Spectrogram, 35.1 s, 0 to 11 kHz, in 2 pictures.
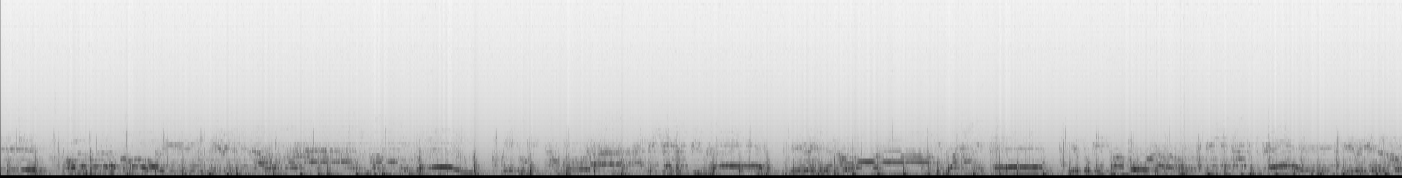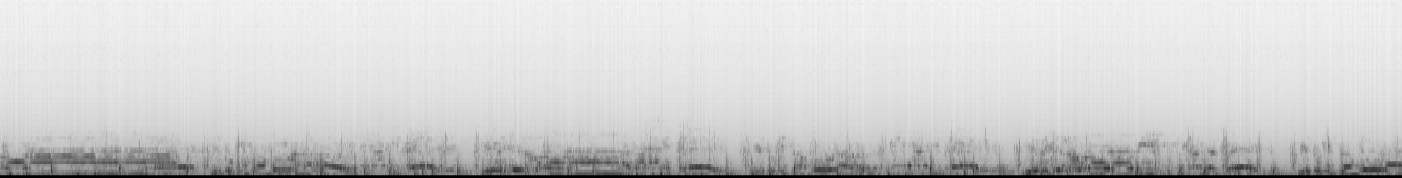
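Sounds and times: double-headed drum beating: 0.0 - 35.0
person singing: 0.0 - 35.0.

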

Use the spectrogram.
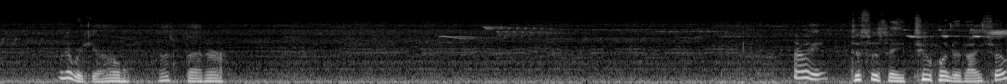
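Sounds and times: outdoor background noise: 0.0 - 10.0
bird chirps: 4.1 - 10.0.

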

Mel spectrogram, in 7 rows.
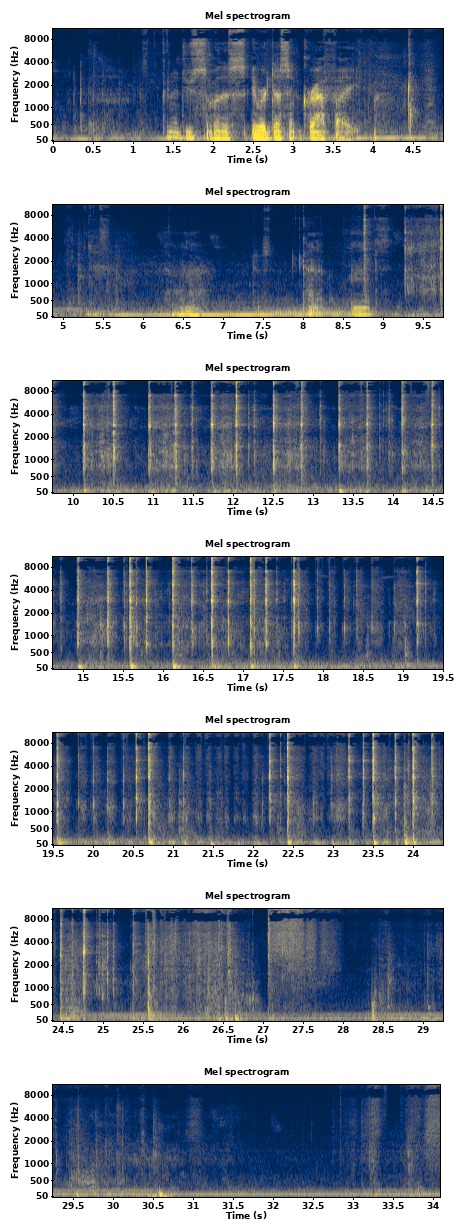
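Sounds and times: brayer rolling sticky paint: 9.2 - 30.1
paper rustling: 24.4 - 28.0.

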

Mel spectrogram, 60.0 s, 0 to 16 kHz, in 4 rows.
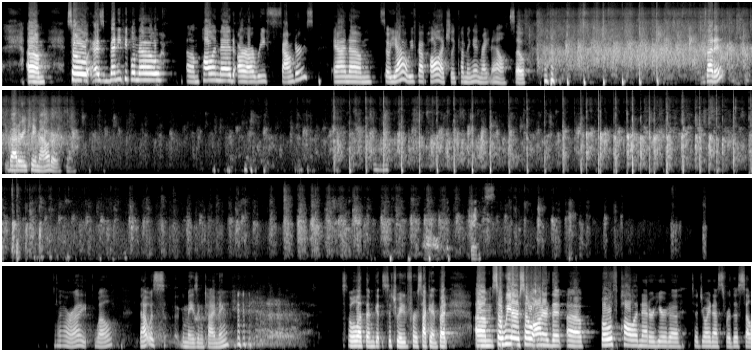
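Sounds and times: audience clapping: 10.4 - 42.6.

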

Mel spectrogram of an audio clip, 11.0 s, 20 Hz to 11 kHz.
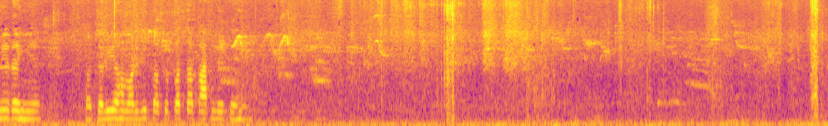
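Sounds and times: birds chirping: 0.0 - 11.0
leaves and stalks rustling: 0.0 - 11.0
stalk snapping: 5.1 - 7.4, 10.6 - 11.0.

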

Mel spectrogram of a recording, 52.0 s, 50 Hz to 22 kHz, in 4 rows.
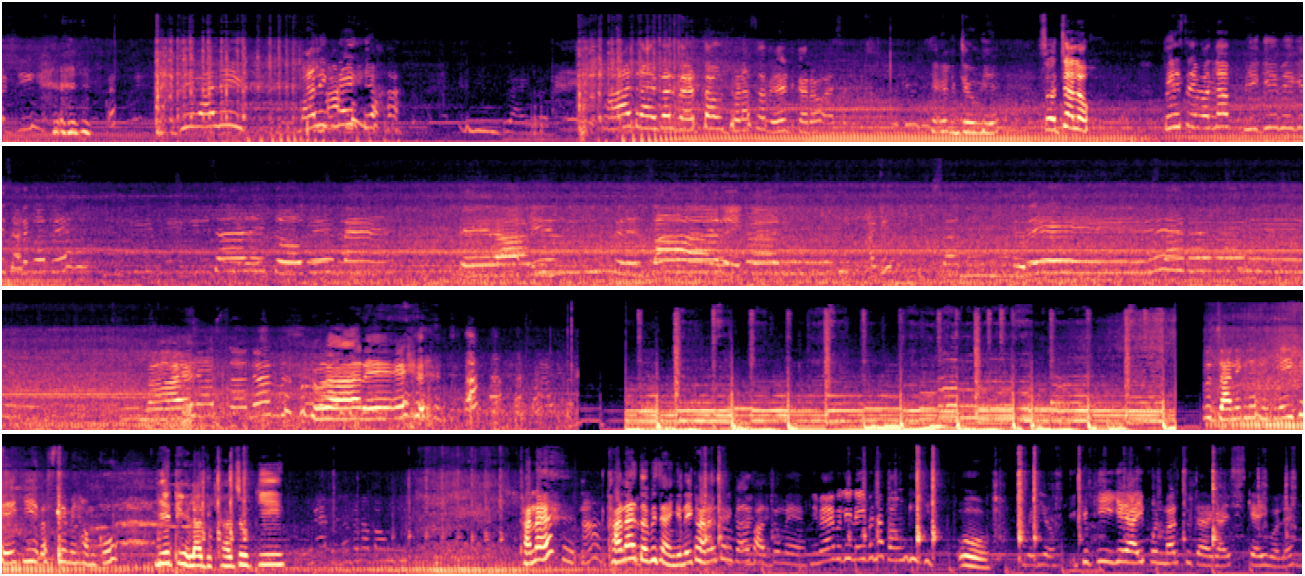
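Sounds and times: scooter engine: 0.0 - 4.0, 5.6 - 31.6, 38.0 - 52.0
women singing held notes: 14.8 - 21.6, 22.4 - 26.4.

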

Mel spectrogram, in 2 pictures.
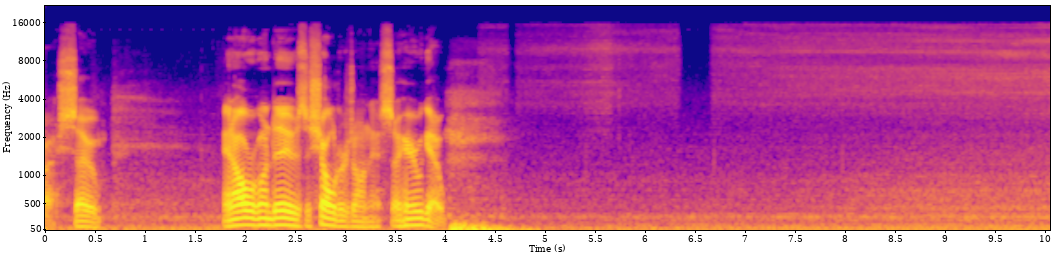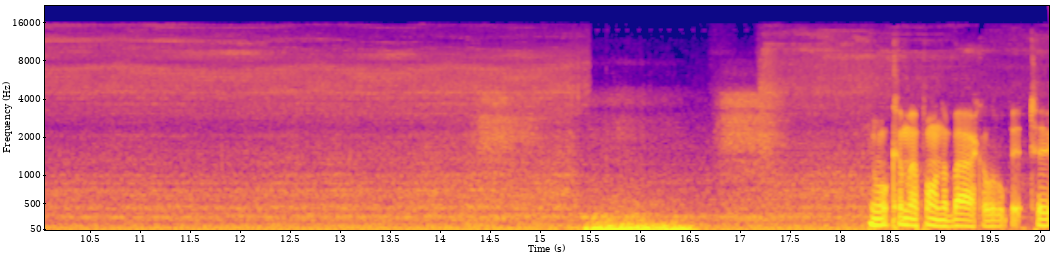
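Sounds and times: airbrush spraying hiss: 4.2 - 20.0
muffled low rush: 15.4 - 16.8.

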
